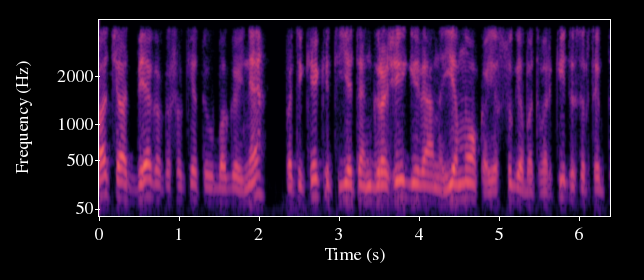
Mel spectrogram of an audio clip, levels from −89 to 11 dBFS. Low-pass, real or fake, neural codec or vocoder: 3.6 kHz; fake; vocoder, 44.1 kHz, 128 mel bands every 512 samples, BigVGAN v2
